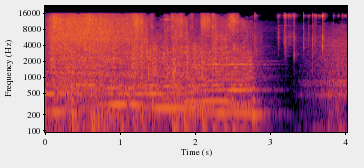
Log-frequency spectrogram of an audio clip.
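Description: Loud heavy-machinery engine noise mixed with held music notes, cutting off abruptly just under three seconds in and leaving something much quieter.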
